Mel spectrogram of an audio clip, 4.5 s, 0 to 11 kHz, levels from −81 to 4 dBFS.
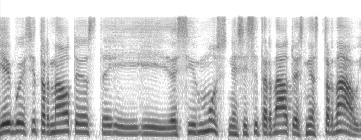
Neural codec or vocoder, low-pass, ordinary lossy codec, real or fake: codec, 16 kHz, about 1 kbps, DyCAST, with the encoder's durations; 7.2 kHz; Opus, 64 kbps; fake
